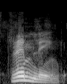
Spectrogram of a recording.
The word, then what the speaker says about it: trembling: ال B silent بتنطقش trembling. يعني هي على فكرة ماشي. طب كملي. طيب. آخر حاجة. ايه؟ Laughing. Laughing. لافينج بتضحك. تبقى تريملينج. تريملينج بتترعش من الخوف. كلمه تريمل البي هنا سايلنت.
